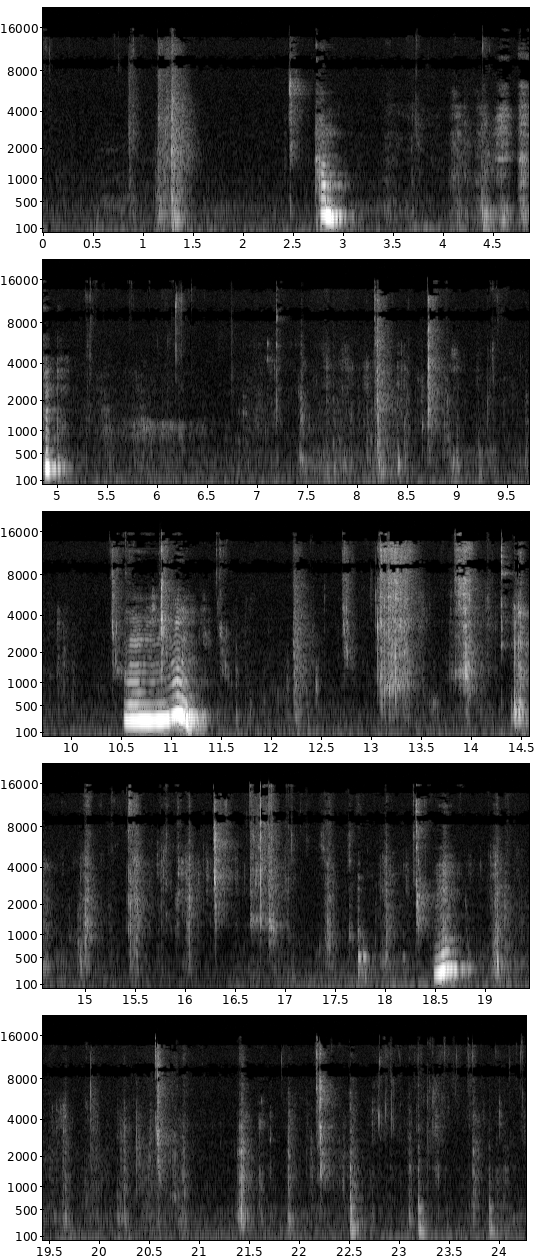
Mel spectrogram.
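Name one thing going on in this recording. A woman chews and slurps food noisily close to a microphone.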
